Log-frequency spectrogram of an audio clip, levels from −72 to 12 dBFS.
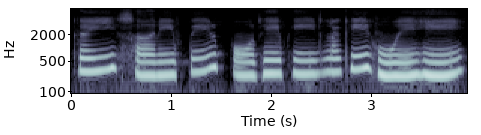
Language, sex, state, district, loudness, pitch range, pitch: Hindi, female, Madhya Pradesh, Bhopal, -12 LUFS, 240-295 Hz, 260 Hz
